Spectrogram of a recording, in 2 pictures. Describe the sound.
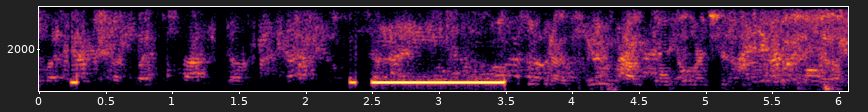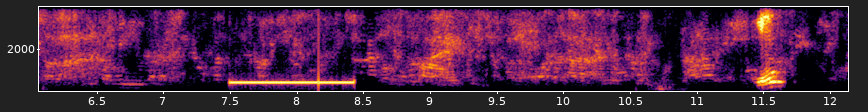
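A phone line gives a busy tone after a dropped call. Two steady mid-pitched beeps, each lasting about a second, sound several seconds apart, while people talk between and around them.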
